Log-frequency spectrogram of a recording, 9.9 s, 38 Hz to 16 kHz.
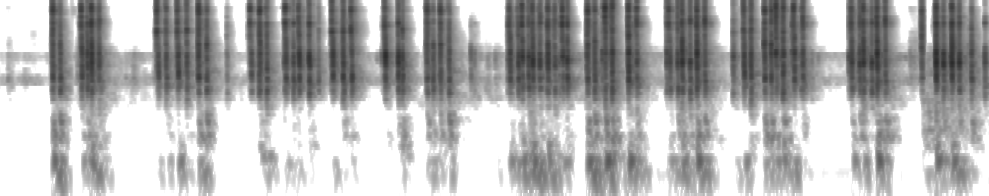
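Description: A compact 60% mechanical keyboard with white plastic keycaps and RGB lighting, resting on a felt desk mat, is typed on with the fingertips of both hands. Bursts of bright, sharp plastic clicks and clacks come in rapid groups separated by short pauses, each keystroke dying away almost instantly.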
